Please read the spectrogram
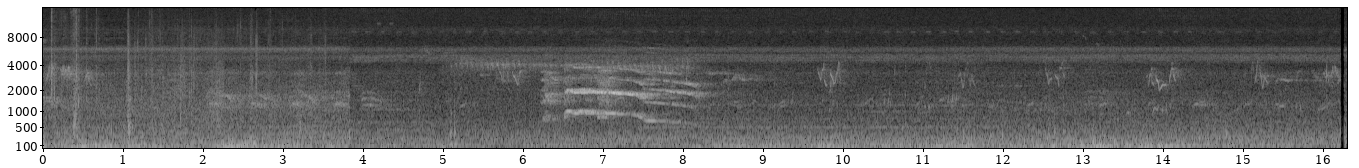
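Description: A rooster crowing once, faintly, about six seconds in: a call of about a second and a half that falls in pitch at the end. Faint short bird chirps are heard later.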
